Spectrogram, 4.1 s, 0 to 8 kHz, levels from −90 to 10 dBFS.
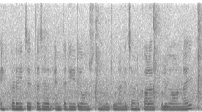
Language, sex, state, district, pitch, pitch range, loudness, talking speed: Telugu, female, Andhra Pradesh, Guntur, 205 Hz, 200-210 Hz, -31 LUFS, 190 wpm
